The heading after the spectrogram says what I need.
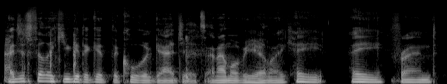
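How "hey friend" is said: ordinary talk, nothing marked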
